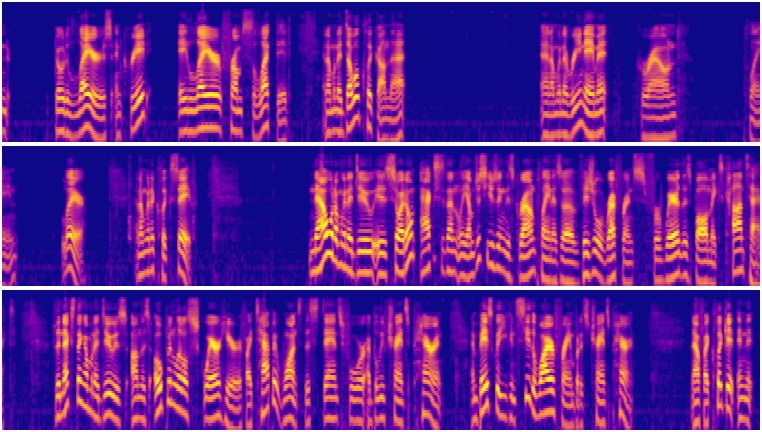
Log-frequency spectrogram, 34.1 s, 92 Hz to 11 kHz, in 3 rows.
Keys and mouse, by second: 1.1 click, 3.8 click, 4.5 click, 6.7 click, 7.3 click, 8.4 click, 8.5 click, 9.2-13.0 typing, 13.9 click, 16.9 click, 17.7 click, 18.5 click, 19.0 click, 19.6-20.8 alt+drag, 26.6 click, 27.7 click, 28.5 alt+click, 29.3 alt+click, 29.8 drag, 30.4-30.7 drag, 30.7-31.3 middle drag, 31.3 drag, 31.5-33.2 middle drag, 33.2 click, 33.3-34.1 middle drag.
